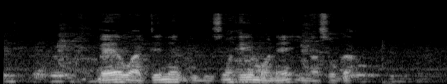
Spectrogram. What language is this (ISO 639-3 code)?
gba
